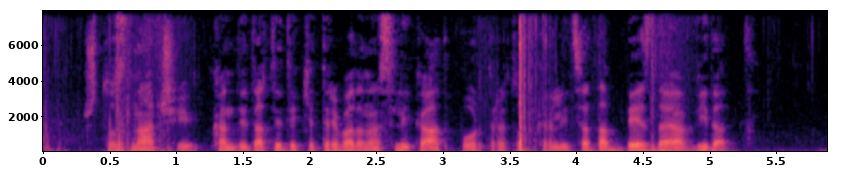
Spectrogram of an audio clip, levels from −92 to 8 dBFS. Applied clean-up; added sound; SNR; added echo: none; Wood; 10 dB; none.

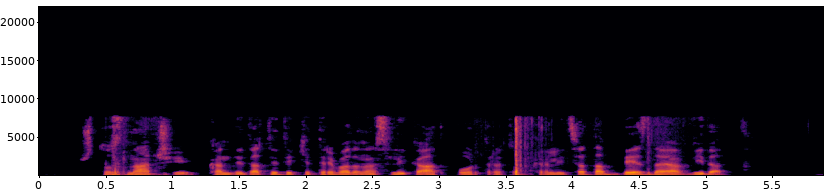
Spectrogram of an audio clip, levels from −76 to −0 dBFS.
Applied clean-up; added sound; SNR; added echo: classical method Wiener filter.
